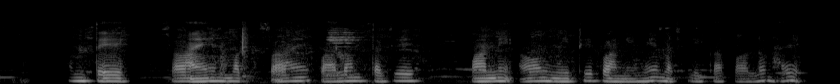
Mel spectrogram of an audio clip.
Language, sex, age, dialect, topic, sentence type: Hindi, female, 56-60, Kanauji Braj Bhasha, agriculture, statement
